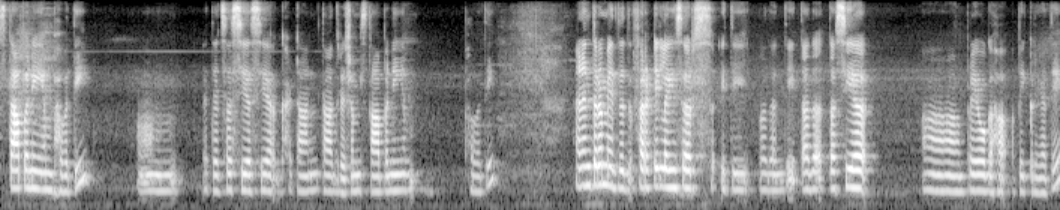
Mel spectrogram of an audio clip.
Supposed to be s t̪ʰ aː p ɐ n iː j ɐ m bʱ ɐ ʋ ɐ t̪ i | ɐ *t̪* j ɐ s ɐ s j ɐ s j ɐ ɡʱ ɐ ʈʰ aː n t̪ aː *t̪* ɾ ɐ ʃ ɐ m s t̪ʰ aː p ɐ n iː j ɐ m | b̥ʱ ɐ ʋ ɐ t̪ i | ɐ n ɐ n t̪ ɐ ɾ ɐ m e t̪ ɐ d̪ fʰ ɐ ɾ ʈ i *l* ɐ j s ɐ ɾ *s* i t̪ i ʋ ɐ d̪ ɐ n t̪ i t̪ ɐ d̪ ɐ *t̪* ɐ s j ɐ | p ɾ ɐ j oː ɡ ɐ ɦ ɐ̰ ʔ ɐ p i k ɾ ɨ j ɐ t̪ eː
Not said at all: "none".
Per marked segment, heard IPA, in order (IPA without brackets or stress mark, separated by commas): t̪, d̪, l, s, t̪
